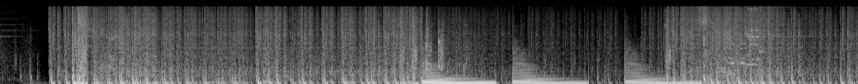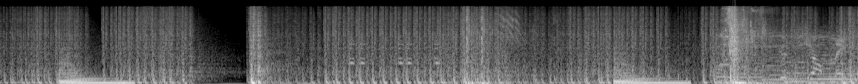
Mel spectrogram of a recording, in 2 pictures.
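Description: Rapid bursts of gunfire at shooting practice fire in dense volleys with brief gaps, loud and close, continuing almost without pause throughout.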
